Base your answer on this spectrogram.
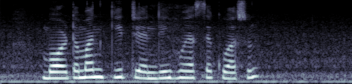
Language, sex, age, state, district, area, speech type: Assamese, female, 18-30, Assam, Lakhimpur, rural, read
